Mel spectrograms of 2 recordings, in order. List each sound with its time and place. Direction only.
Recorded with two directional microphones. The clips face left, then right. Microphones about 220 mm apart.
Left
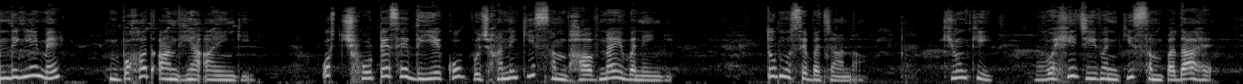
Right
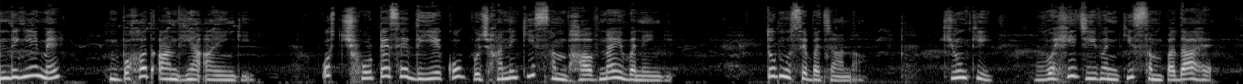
0.0 s a sound: 50° right (ahead or behind)
1.2 s speech: 45° right (ahead or behind)
7.6 s speech: 50° right (ahead or behind)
